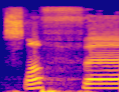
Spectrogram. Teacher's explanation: फा को आपने 1 सेकंड खींचना है, सौत को मोटा करके पढ़ना है। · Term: अलिफ मद्दा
